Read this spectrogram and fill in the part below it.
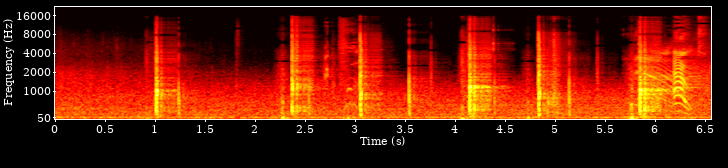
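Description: A tennis racket strikes a ball again and again.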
